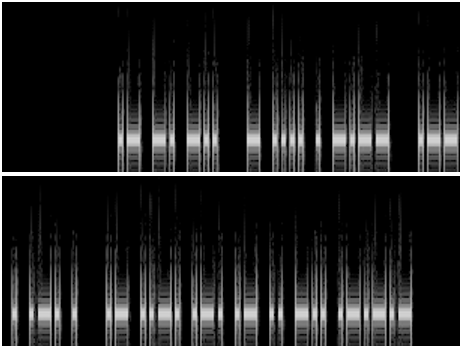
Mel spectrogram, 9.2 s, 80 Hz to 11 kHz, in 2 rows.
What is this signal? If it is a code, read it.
Morse code, heard as a keyed tone, about 28 wpm, 700 Hz. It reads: AND THEY WERE AFRAID.
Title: Sentences from Top 1500 Words 28wpm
